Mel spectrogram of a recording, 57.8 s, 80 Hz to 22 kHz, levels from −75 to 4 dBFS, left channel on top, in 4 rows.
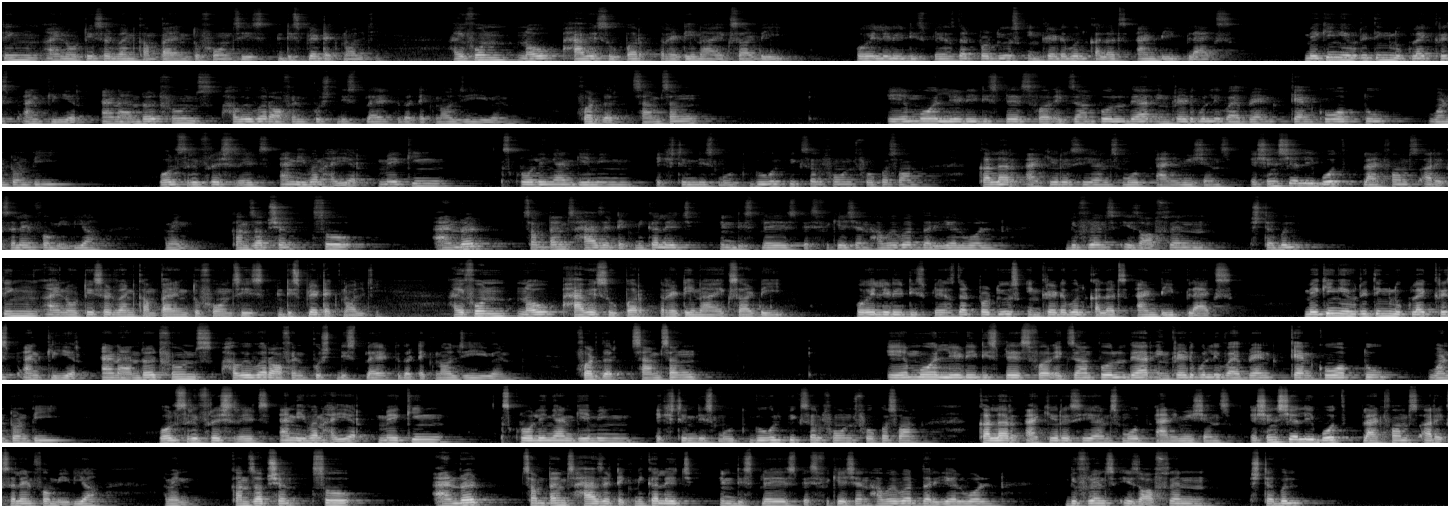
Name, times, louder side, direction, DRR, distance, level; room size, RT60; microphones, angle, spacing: voice 1, 0.0-3.7 4.5-7.8 8.5-12.3 13.0-19.6 20.2-21.4 23.3-28.3 28.7-29.5 30.5-33.3 33.9-38.1 38.7-44.4 45.0-45.3 45.7-46.9 47.7-48.2 48.6-50.3 50.6-53.3 54.0-55.4 55.9-56.4, right 4 dB, 70° right, 0.4 m, -23 dB
6.6 x 4.4 x 6.6 m
head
